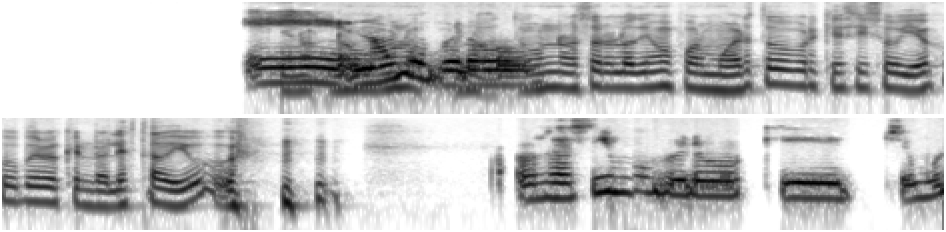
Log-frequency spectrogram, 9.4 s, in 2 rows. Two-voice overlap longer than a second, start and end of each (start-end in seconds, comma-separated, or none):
1.4-2.7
